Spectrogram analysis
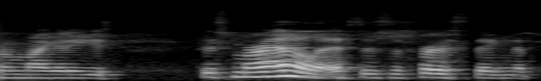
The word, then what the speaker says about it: Myranalis: I'm forever going to be Myranalis at this point.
